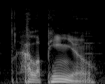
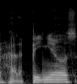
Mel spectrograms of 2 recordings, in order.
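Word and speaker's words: jalapeño: So I would use the English pronunciation a lot of the time, and I just always thought that for jalapeno it was jalapeno, right?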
